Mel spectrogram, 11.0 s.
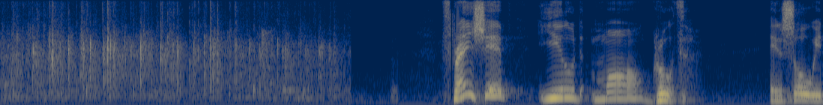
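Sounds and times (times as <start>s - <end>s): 
audience clapping: 0.0s - 4.7s
speech: 6.0s - 9.2s, 10.3s - 10.9s.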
